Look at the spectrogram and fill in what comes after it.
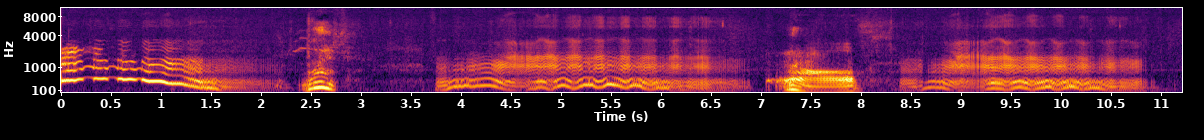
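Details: A neutered male Desert Lynx hybrid cat, playing and "talking", yowls in long, wavering calls that rise and fall like a warbling chatter.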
